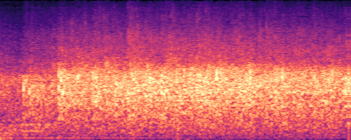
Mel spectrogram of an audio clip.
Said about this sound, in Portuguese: Pode aplaudir o Senhor que é bom.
